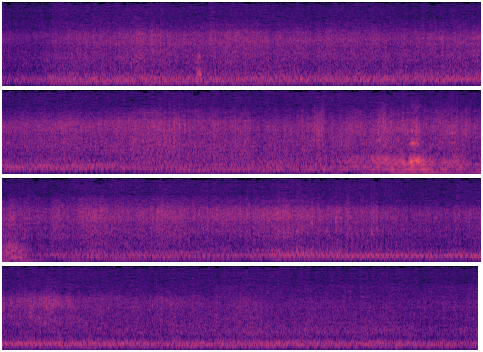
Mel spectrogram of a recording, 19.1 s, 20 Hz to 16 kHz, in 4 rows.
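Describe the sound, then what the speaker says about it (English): WWII bomber aircraft engines running steadily as they are throttled back, a continuous low droning roar with a brief swell midway, heard from inside the aircraft without talk. "I'm throttling back now to normal rated power, which is 38 inches of manifold pressure"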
